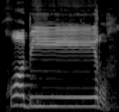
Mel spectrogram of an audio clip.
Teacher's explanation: اور خبیرن، دو پیش تنوین ہے، وقف کی صورت میں دو پیش نہیں پڑھیں گے بلکہ جزم میں بدل کر را کو پڑھیں گے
